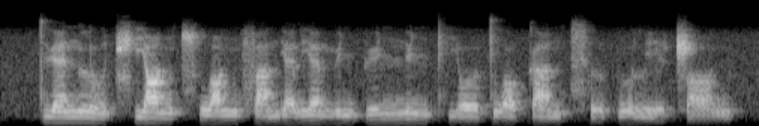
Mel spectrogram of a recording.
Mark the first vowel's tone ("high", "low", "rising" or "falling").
high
